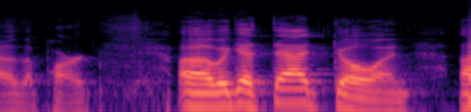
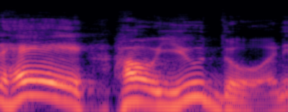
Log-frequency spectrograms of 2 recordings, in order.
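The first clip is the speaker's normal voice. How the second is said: higher, slow, put-on hello; awkward greeting; 5 semitones higher, 4 dB louder, slower than usual. Retelling his hello on a job site, playfully awkward. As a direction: exaggerate an awkward, drawn-out greeting. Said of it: "awkward kind of way".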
